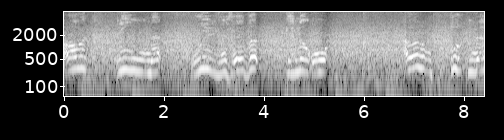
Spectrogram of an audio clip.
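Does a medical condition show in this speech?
Yes: cerebral palsy; difficulties with verbal communication.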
